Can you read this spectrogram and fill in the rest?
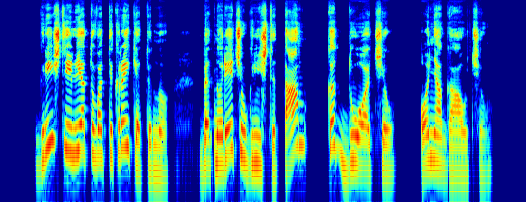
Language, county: Lithuanian, Vilnius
